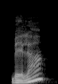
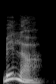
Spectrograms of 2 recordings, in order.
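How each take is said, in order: First: BELLA called with a rising questioning end; "Bella?" as a tentative question, pitch lifting. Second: BELLA exclaimed higher, falling at the end; startled "Bella!" with a dropping tune; shocked exclamation. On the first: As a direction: call "Bella?" to get her attention, voice going up. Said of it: "l'appela Régulus". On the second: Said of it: "s'exclama Régulus choqué". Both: A narrator's reading.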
